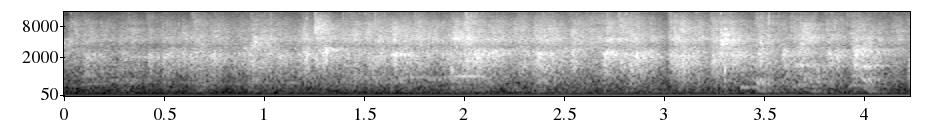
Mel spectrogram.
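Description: Audience applause welcoming a comedian to the stage at a comedy show: steady, even clapping that holds at a moderate level throughout.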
